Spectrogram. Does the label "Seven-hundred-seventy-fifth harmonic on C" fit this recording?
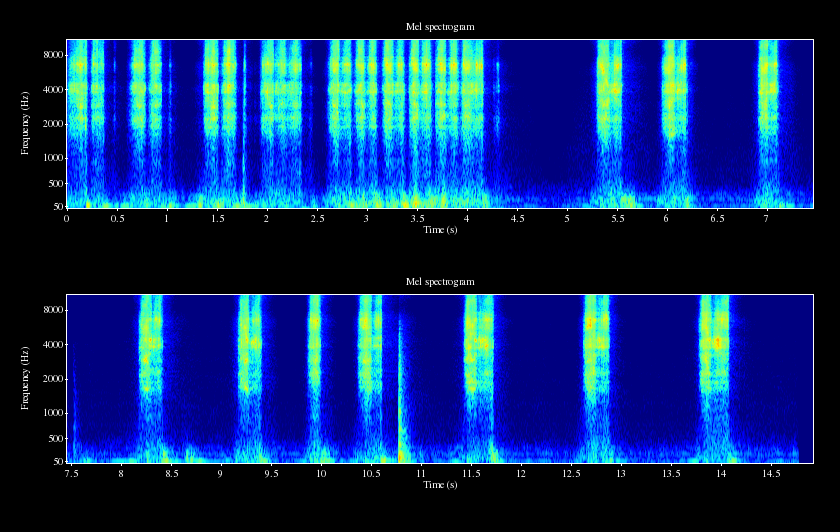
No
